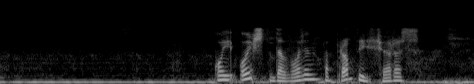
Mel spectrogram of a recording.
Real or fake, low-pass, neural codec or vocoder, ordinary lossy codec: fake; 5.4 kHz; codec, 16 kHz, 2 kbps, FreqCodec, larger model; none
